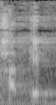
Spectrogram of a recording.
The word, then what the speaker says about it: Habib: yang nulis Abi Abdurrahman Habib asulami itu di harakatnya kitab itu ada yang nulis hubb Yang benar Oh giih yang benar itu bacanya habib habib itu asulami itu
